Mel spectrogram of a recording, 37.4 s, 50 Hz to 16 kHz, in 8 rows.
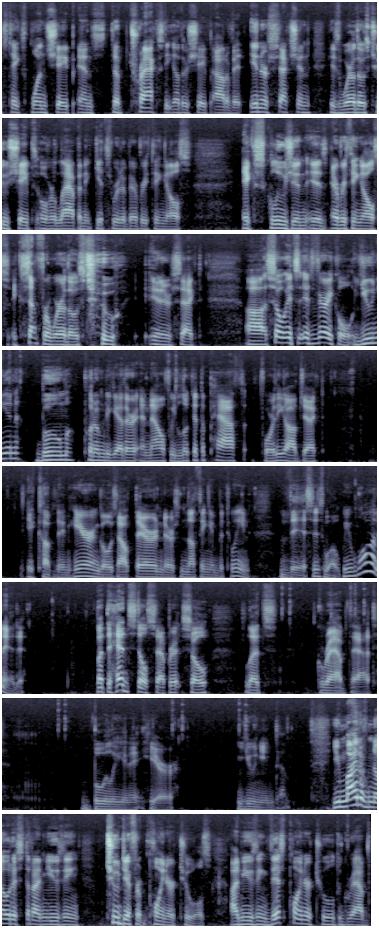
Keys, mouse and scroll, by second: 14.2 click, 16.0 click, 17.4 ctrl+scroll up 1, 21.4 scroll down 1, 22.0 ctrl+scroll down 1, 23.0-25.6 middle drag, 24.8-25.4 ctrl+scroll down 2, 25.6 ctrl+scroll down 1, 26.8 click, 27.7 click, 30.1 shift+click, 31.0 shift+click.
